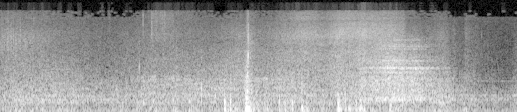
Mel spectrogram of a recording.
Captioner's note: cloth rustles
